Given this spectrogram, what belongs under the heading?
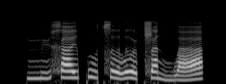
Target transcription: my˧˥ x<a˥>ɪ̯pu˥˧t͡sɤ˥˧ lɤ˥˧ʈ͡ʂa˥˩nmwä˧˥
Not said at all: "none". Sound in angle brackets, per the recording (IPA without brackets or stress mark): a˥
